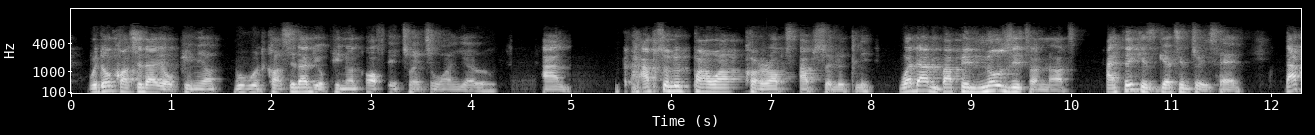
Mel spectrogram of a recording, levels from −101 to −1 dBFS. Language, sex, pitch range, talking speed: English, male, 110-135 Hz, 155 wpm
